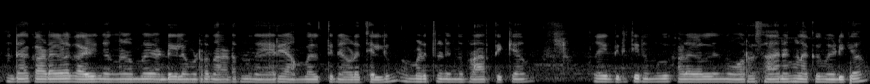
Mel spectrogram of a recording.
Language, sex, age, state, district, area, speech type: Malayalam, male, 18-30, Kerala, Kottayam, rural, spontaneous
